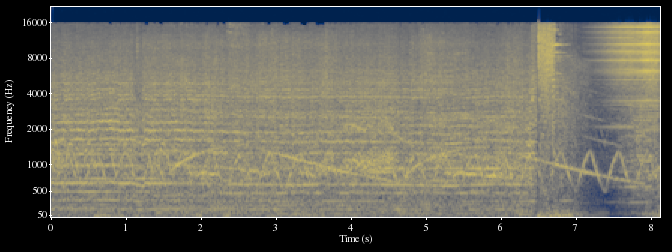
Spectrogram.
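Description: Tyres skid and scrape across gravel.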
